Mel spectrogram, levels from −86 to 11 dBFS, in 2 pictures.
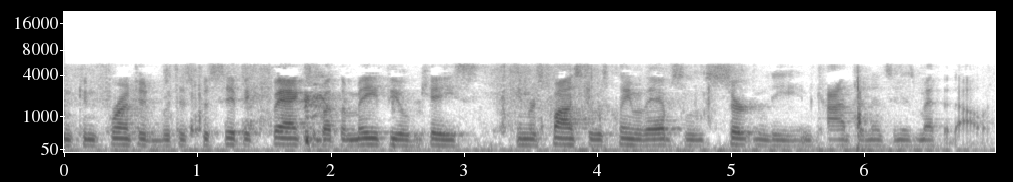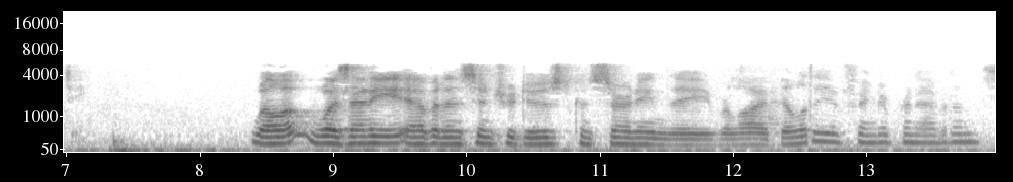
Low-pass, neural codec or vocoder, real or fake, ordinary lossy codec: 5.4 kHz; none; real; MP3, 32 kbps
